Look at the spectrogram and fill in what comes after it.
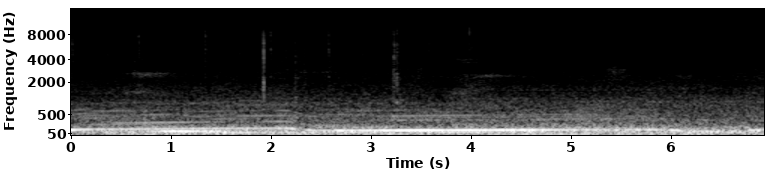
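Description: Mercedes-AMG car's engine accelerating, heard from inside the cabin: a strong low drone that drops in pitch about two seconds in as it shifts up a gear, then pulls on steadily.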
